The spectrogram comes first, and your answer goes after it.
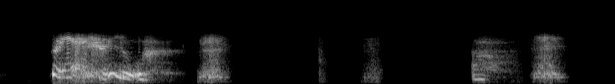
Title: Itchy sneezes!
